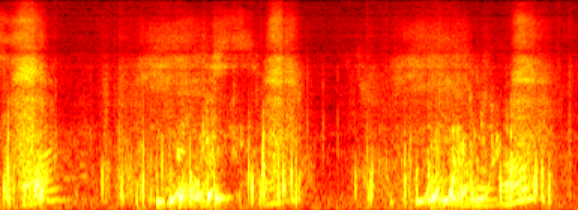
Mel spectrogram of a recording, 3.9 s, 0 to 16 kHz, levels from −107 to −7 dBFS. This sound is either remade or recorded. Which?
remade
